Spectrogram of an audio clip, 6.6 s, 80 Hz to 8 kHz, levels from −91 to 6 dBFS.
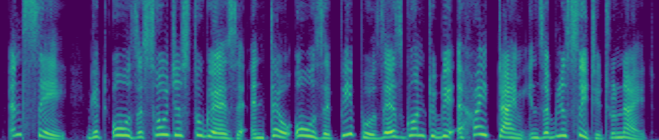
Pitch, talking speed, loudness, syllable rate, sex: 280 Hz, 230 wpm, -21 LUFS, 5.2 syllables/s, female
